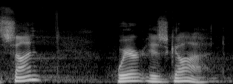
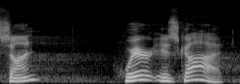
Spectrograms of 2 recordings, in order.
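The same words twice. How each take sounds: First: It is said at normal loudness. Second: It is said with a raised voice.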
